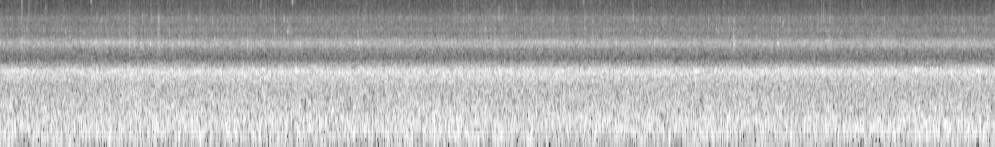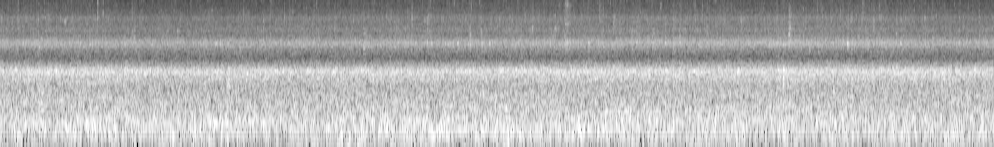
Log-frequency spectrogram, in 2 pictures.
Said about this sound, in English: I think the thunder's getting closer. And it's raining.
